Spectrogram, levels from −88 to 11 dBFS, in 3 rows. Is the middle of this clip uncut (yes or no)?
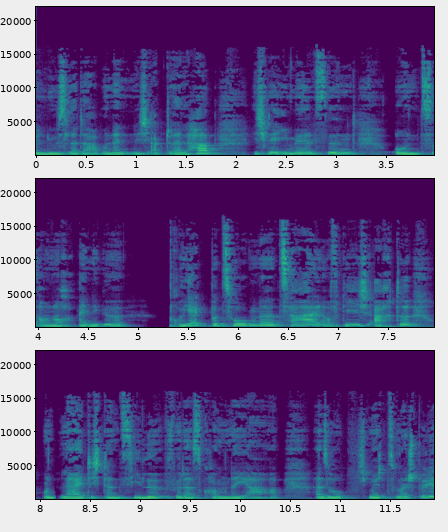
no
